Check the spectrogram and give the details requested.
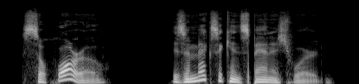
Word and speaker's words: Saguaro: of videos about it it appears the proper pronunciation is Saro as opposed to Saguaro Saro is a Mexican Spanish word that doesn't appear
